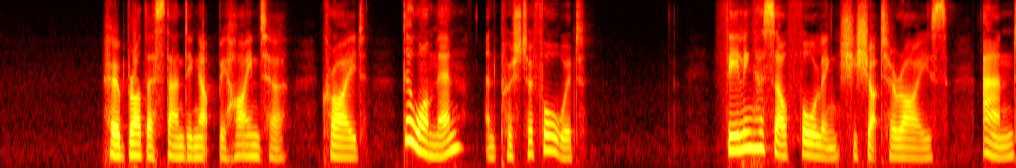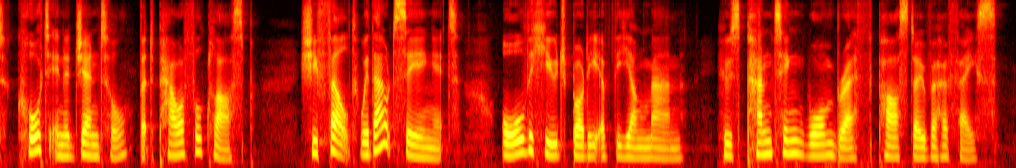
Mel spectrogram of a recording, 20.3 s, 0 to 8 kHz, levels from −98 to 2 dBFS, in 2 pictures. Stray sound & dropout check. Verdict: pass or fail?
pass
